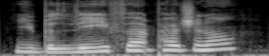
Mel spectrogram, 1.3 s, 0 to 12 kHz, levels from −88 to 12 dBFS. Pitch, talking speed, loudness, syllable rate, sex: 235 Hz, 180 wpm, -16 LUFS, 7.3 syllables/s, female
